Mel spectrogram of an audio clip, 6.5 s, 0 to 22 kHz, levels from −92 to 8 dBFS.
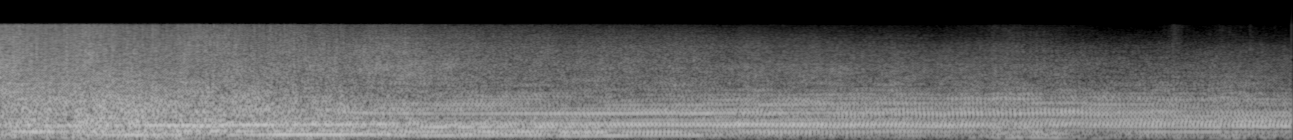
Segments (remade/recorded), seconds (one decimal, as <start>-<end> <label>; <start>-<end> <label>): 0.0-1.0 remade; 1.0-3.7 recorded; 3.7-5.1 remade; 5.1-6.1 recorded; 6.1-6.5 remade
